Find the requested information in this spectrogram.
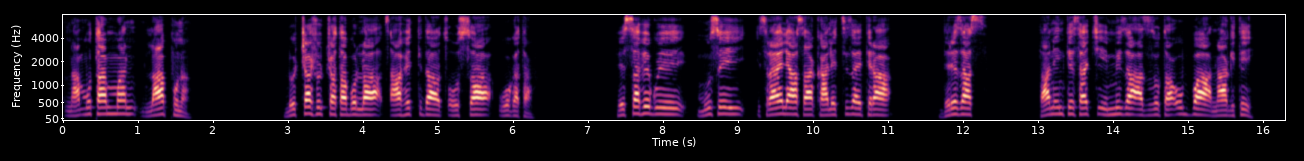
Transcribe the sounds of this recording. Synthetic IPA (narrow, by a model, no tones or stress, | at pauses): nɐmːʊt̪ɐmːɐnlaːpːʊnɐ̰ | lɔt͡ʃːɐʃ̬ʊt͡ʃːɐt̪ɐbɔlːɐt͡sʼaːfɛt̪ːɪd̪ɐt͡sʼo̞ːsːaːwɔɡɐt̪ɐ̰ | hɛsːɐfɛɡʊjemʊsɛjɪsɾaːʔɛlɪasaːkaːlɛt͡sːɪzɐjt̪ɪɾɐ | d̪ɛɾɛzɐs | t̪ɐnɪnt̪ːɛsɐt͡ʃːɪɪmːɪzɐːzɐzɔt̪ɐʊbːaːnaːɡɪt̪e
